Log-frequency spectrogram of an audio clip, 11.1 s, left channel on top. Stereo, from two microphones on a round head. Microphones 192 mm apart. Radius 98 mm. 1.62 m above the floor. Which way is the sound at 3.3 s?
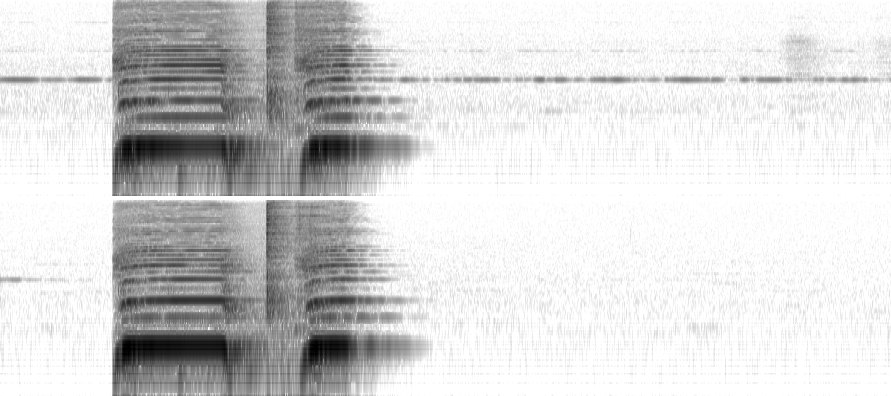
30° right (ahead or behind).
